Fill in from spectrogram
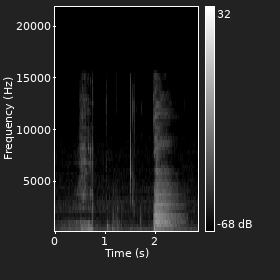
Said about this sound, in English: So here's to Rook as I sip my Rook coffee out of my mug.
